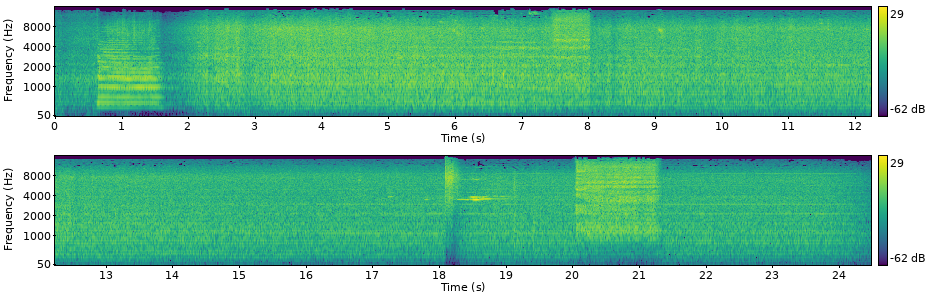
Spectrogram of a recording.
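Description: Metro-North electric multiple-unit commuter train sounding a short horn blast, then passing close by at speed with a steady rush of wheels on the rails that slowly fades. Another short horn blast sounds near the end, and a sharp click comes just before it.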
